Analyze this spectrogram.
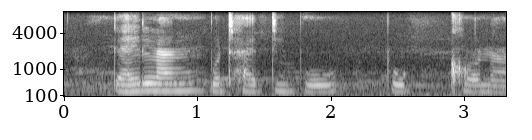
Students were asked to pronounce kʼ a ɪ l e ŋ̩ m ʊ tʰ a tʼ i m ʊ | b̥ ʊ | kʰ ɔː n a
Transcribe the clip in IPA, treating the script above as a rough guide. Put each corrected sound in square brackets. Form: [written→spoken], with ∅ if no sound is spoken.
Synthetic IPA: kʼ a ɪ l [e→a] ŋ̩ [m→b] ʊ tʰ a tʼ i [m→b] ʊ | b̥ ʊ | kʰ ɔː n a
